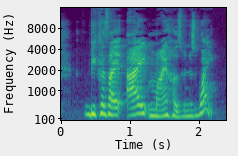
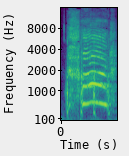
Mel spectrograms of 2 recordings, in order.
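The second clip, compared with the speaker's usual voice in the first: high loud mock wail; hammed-up mourner's cry; 6 dB louder than usual. Mourner at a funeral, hammed-up wail. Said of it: "people are like".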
